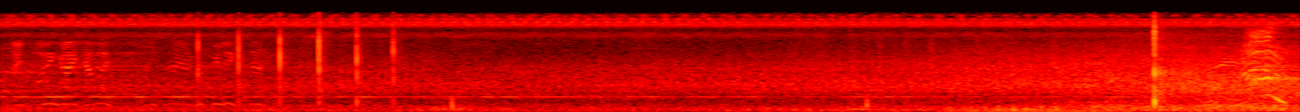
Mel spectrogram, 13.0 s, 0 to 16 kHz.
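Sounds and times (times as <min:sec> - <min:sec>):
insects chirring: 0:00.0 - 0:13.0
cricket ball hitting bat: 0:08.6 - 0:08.9, 0:11.4 - 0:13.0.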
